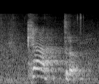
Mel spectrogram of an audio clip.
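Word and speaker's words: quatre: is pronounced as through a number four is pronounced as Catra so let us say this once more zero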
